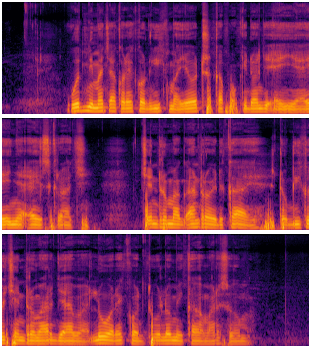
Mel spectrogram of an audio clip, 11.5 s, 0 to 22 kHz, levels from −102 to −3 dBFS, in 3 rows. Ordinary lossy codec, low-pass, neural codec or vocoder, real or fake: none; none; vocoder, 44.1 kHz, 128 mel bands every 256 samples, BigVGAN v2; fake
